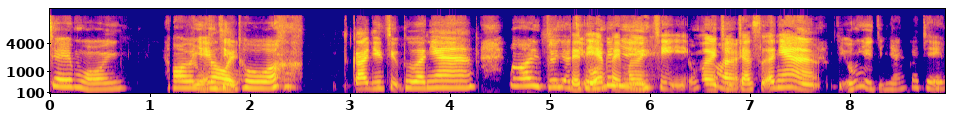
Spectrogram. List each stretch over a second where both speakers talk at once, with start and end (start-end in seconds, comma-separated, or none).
5.2-7.0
